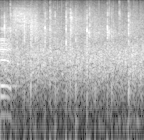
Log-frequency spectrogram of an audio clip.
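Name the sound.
applause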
